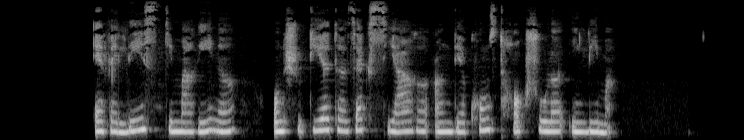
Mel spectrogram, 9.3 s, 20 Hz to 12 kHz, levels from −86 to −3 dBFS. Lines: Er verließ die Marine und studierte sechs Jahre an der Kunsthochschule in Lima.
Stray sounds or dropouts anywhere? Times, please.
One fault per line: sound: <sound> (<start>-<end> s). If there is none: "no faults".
no faults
